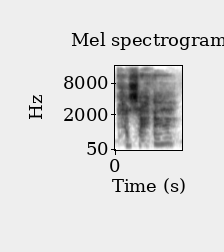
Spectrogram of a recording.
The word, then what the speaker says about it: cachaça: It's uses cachaça.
